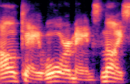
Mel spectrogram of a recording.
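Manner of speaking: ordinary talk, nothing marked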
